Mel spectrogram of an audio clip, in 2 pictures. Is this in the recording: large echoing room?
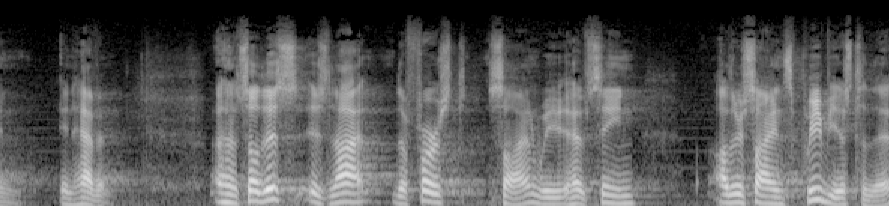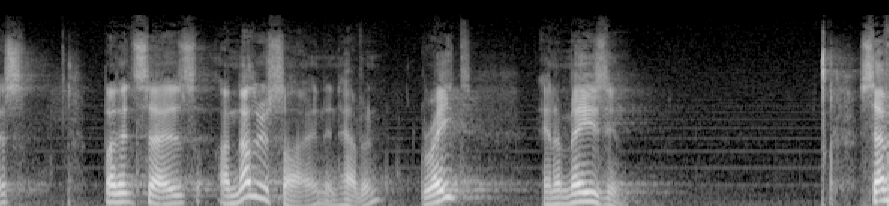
yes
